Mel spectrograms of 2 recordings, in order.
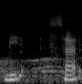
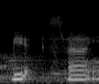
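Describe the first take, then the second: Both takes have the same delivery.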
